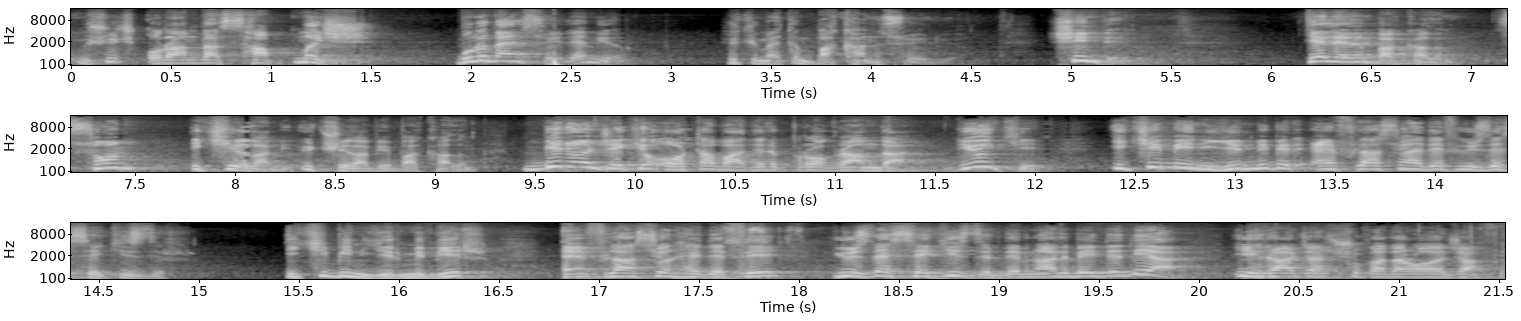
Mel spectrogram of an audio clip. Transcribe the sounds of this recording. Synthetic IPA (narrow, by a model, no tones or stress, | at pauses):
t̪miʃyt͡ʃo̞ɾand̪asap̚mɯʃ | bunubænsø̞̰jlʲemijo̞̰ɾum | hycʰyːmet̪ʰinba̰kʰa̰nɯsø̰jlʲḭjo | ʃimd̪ɪ̰ | ɟ̥e̞lʲe̞limbakʰa̰lˠɯ̰mso̞nicʰijɯlˠa̰biʔyt͡ʃʰjɯlˠa̰bḭɾba̰kʰa̰lˠɯ̰mbiɾø̞nd͡ʒecio̞ɾt̪ʰavaːd̪elʲipɾo̞ɡɾamd̪a̰d̪ijo̞ɾcʰḭ | icʰibinjiɾmibiɾɛnflʲasjo̞nhe̞d̪efijyzd̪ɛse̞cʰizd̪ḭɾ̥ | icʰibinjiɾmibiɾɛnflʲasjo̞nɦe̞d̪efijyzd̪ɛse̞cʰizd̪iɾd̪eminaːlʲibejd̪e̞d̪ijaihɾaːd͡ʒaːt̪ʃukad̪aɾo̞lˠad͡ʒakf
